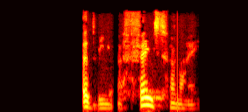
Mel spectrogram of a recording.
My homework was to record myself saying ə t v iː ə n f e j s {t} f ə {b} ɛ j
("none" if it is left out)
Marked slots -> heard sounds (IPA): t, m

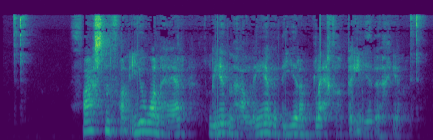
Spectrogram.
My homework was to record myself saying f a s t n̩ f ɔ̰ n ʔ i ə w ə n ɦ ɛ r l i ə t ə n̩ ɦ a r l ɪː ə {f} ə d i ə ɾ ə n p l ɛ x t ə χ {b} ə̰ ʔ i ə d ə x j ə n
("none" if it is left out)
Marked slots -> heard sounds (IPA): v, b

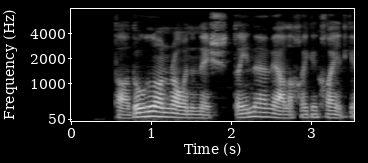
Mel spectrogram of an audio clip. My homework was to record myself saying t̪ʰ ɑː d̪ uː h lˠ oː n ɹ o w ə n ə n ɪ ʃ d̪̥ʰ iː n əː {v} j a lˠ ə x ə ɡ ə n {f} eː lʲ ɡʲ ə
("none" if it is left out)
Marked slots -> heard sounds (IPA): v, x

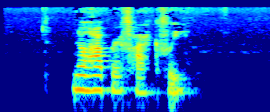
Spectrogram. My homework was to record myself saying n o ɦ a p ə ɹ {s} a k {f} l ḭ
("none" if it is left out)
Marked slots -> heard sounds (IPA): f, f

